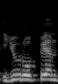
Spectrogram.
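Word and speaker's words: European: तो होगा ही नहीं, क्योंकि इसका प्रोनाउंसिएशन जो है या है, या यूरोपियन, तो अन तो होगा ही नहीं। राइट। ये दो आंसर तो यहीं से हटा दो, एन होगा ही नहीं, यूरोपियन के साथ ए लगता है। बी, क्योंकि वो नहीं, यूरोपियन जो है ना, उसका प्रोनाउंसिएशन यह है, तो उसके साथ एन लगेगा ही नहीं। भले ही उसमें वॉवेल्स यूज हुए हैं, लेकिन उसका प्रोनाउंसिएशन यूरोपियन है।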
